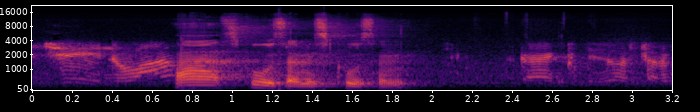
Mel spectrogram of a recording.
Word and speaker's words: Genoa: Non si dice Genova, si dice Genoa.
